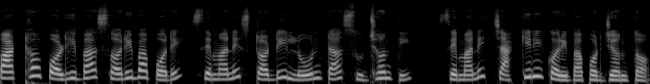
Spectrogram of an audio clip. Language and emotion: Odia, neutral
